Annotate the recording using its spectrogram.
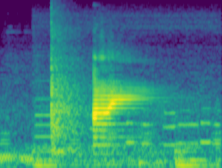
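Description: A cartoon sound effect, a springy boing that comes in suddenly about a second in and slides down in pitch, over background music.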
